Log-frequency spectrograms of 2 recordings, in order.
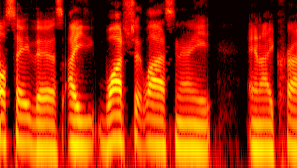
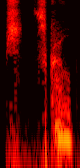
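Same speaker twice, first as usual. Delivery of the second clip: unvoiced hushed whisper, sneaking; whispered call; 16 dB quieter than usual. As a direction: hiss his name under your breath. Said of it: "he goes like".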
